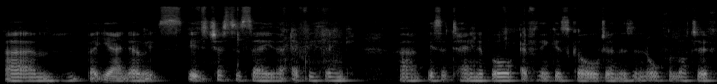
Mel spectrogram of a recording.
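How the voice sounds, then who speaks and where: A middle-aged woman with a croaky, hoarse voice, giving a meandering oracle card reading on a livestream with many soft pauses. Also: on the low side, little pitch movement, slight background noise.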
